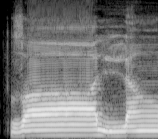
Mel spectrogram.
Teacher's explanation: حرف مدہ کے بعد تشدید مد لازم کھینچ کر کے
